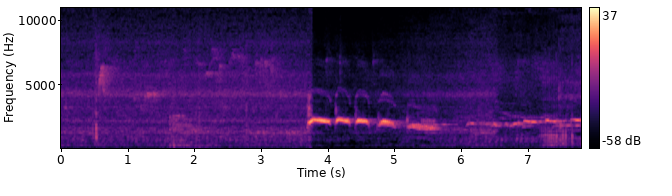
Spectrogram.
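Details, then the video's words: Call of a banded bay cuckoo: four loud, evenly spaced whistled notes at one pitch, then softer drawn-out whistles trailing off over a quiet, faintly hissing background. "Banded Bay Cuckoo | Bay Banded Cuckoo"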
